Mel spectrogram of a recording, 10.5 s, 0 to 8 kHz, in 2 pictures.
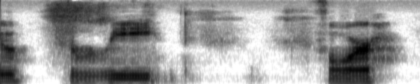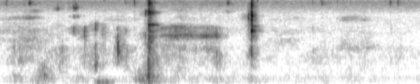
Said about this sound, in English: I'm rolling 9 dice, so I have a good chance of actually beating him on this.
